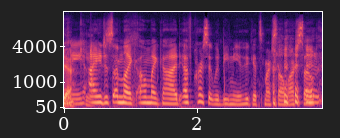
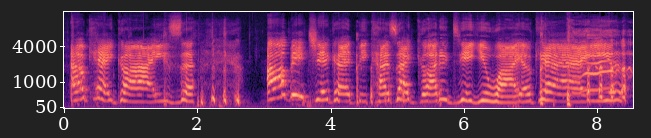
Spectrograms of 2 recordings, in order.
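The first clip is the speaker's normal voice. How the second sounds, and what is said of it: Imitates another person's voice. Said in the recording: “my accent is Fran Drescher ... Channel your inner Fran. You're the nanny.”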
